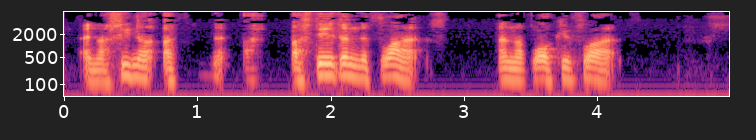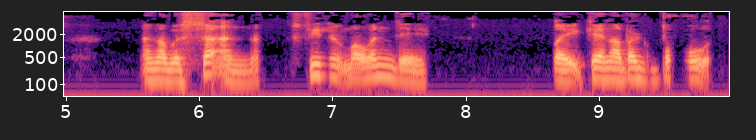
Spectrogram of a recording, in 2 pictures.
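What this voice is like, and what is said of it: Very thick accent. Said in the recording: “you have an accent that I could cut with a knife”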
